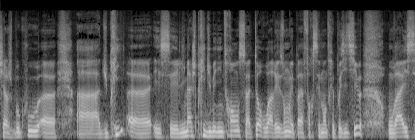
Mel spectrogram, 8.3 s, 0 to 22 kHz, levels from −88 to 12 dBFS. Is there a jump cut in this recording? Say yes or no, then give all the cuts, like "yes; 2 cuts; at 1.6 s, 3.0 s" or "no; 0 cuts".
no; 0 cuts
